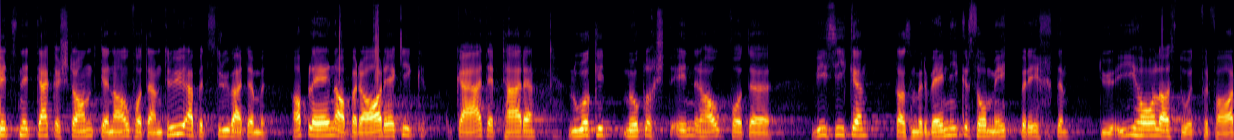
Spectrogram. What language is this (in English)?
Swiss German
